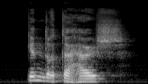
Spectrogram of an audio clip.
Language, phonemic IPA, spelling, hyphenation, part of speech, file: Dutch, /ˈkɪn.dər.təˌɦœy̯s/, kindertehuis, kin‧der‧te‧huis, noun, Nl-kindertehuis.ogg
- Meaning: children's home, orphanage (institution where children, e.g. orphans or abandoned children, are raised)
